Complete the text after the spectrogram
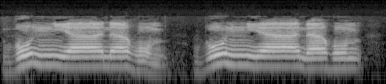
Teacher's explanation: There's a noon sakin followed by a ya. You do not merge anything here because it is in one word.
